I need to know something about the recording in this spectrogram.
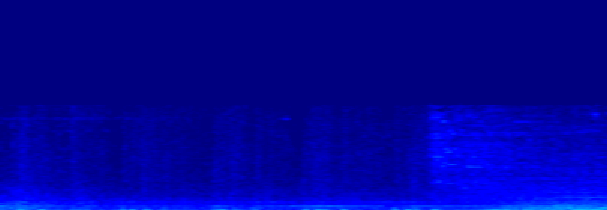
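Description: Horse hooves gallop over grass.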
